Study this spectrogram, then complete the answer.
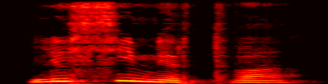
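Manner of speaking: breathless, blurted out loud; urgent panting report. Acted. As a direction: gasp it out, out of breath. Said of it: "задыхаясь, выпалила я".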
